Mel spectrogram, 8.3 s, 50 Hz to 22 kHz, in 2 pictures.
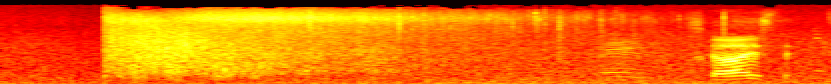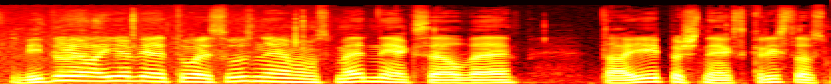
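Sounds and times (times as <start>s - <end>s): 
hissing crackling noise after gas blast in mole burrow: 0.0s - 6.1s
gas explosion blasting a mole burrow from a blasting device: 0.5s - 5.0s
speech: 3.6s - 8.2s.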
